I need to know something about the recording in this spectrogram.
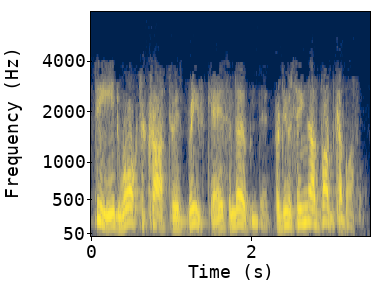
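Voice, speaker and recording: A man's voice: fairly high pitch, animated, fast, husky. A man narrating a 1970s radio drama in an urgent, theatrical storytelling style. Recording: narrow 1970s radio recording with music.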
